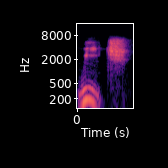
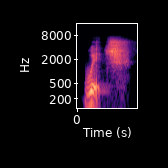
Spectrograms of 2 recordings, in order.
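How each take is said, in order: First: The vowel is a long, high ee sound. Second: The vowel is a short, lower i sound. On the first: The speaker calls it wrong. "You don't want to say weech" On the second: The speaker calls it right. "you want to use the short I"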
